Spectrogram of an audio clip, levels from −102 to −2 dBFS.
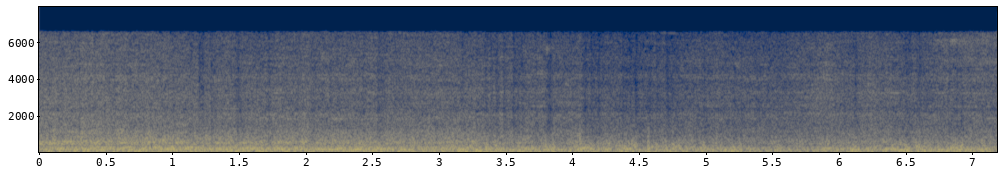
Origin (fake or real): real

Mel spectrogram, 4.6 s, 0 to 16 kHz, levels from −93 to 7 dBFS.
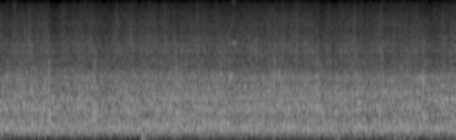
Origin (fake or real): real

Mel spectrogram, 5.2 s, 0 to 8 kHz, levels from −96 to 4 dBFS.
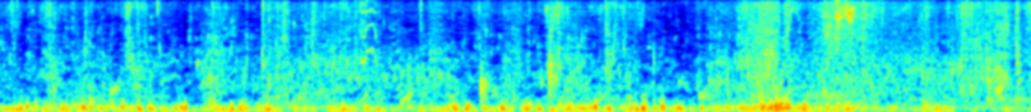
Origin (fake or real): real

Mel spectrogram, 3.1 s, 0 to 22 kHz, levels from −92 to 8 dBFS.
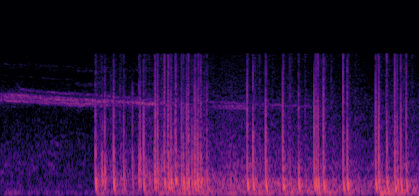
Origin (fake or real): real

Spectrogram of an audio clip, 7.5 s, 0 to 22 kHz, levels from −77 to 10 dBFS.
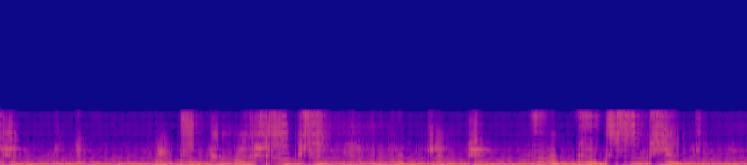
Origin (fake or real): fake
